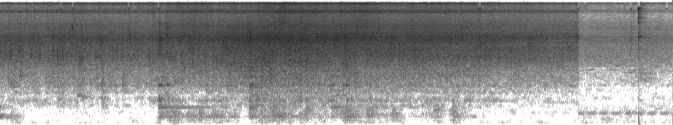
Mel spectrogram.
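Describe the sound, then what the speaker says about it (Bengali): Potatoes frying in oil with salt and turmeric: a steady hissing sizzle that swells in the middle and eases toward the end, with a light utensil clink near the close. "এখন আলুগুলো ভেজে নেব এই তেলে।"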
